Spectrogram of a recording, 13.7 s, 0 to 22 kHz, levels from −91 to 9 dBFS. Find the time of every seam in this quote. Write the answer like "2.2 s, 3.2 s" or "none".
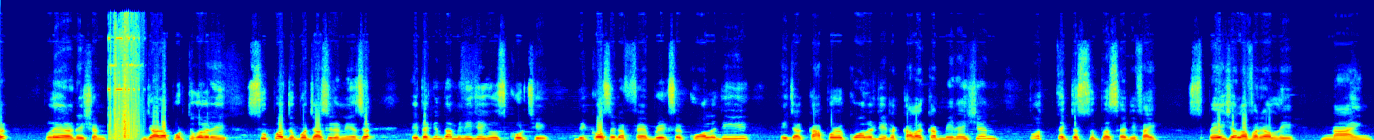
1.1 s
